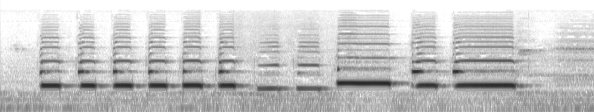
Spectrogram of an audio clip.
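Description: Soprano recorder playing a short tongued phrase: six quick repeated A's (la), two lower F-sharps, a longer higher note, then two more A's, the last one held.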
